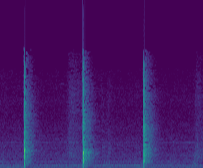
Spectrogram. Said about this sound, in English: Oh, you know what? Another slow clap.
